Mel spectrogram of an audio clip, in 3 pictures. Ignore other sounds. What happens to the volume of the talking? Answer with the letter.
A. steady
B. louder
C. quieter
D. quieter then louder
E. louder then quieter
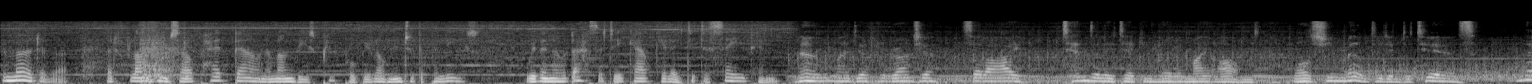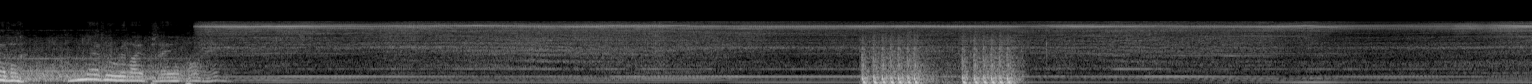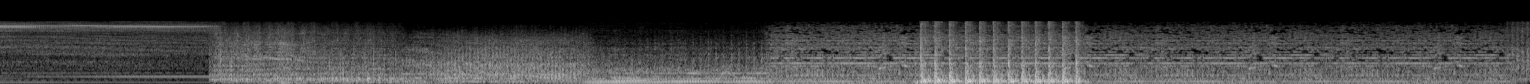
A.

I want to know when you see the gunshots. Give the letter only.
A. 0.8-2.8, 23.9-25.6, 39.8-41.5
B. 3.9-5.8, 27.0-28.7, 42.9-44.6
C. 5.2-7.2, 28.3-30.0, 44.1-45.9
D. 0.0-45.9
A.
